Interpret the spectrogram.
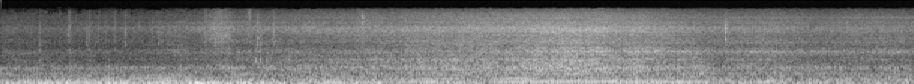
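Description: Car engine pulling up a steep mountain road, with tyre and road noise, heard from inside the cabin. The engine note shifts a little about halfway through.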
